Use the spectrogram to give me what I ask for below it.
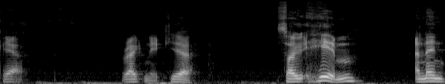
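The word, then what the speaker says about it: Rangnick: I don't even know how to pronounce his name. It's Ragnick. Is it Rag? Yeah, Ralph Ragnick. Yeah. Ragnick.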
